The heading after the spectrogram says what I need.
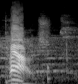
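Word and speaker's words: Pautsh: It's spelled P-A-U-T-S-H, but it's pronounced Pouch.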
